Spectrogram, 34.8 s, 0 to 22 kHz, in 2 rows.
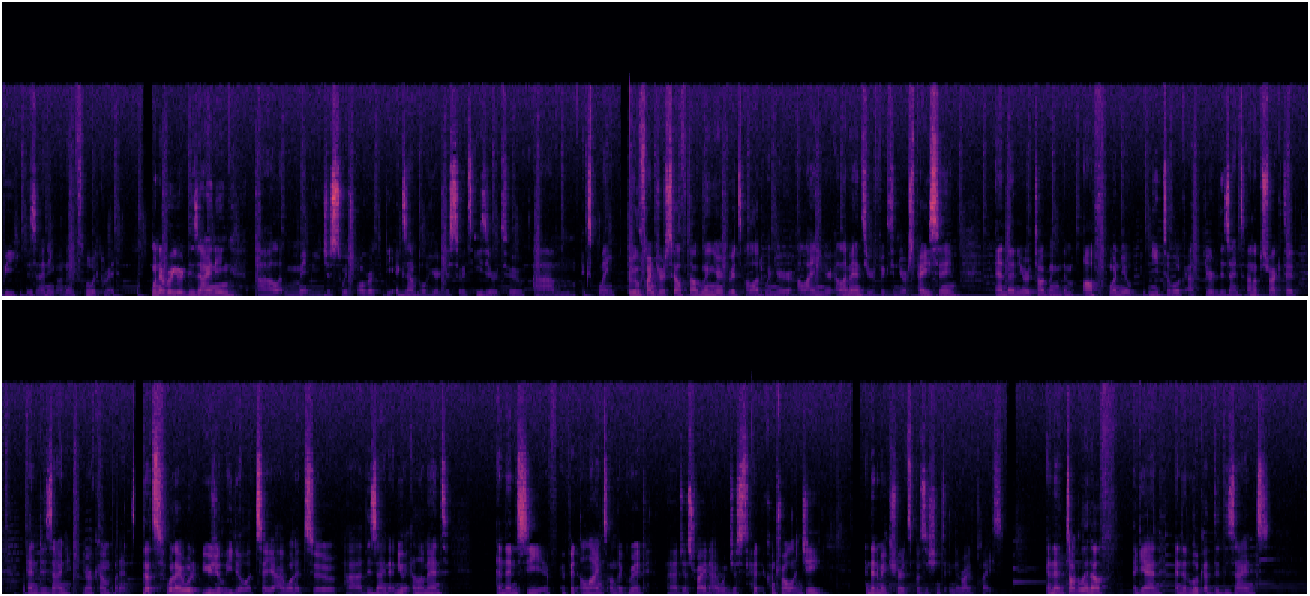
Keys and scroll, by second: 27.2 ctrl+g, 28.6 super+z, 31.2 ctrl+g.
